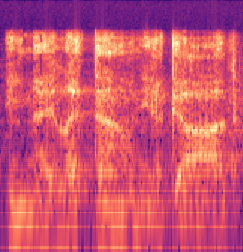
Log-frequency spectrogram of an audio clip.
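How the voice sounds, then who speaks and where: An actor voicing a seasoned senior warrior in a fantasy game, courteous and formal, in a roomy, noisy recording. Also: male voice, rumbling low, slow pace. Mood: welcoming. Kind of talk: scripted fantasy game dialogue. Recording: roomy echo, clear background ambience noise.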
